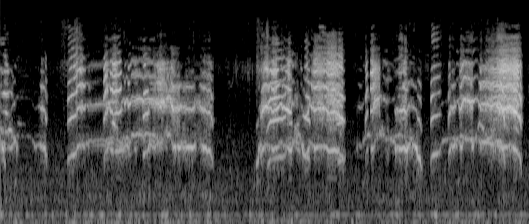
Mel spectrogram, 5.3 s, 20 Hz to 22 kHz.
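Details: Peregrine falcons feeding at their nest in Koszalin, Poland, 16 May 2022, a chick's foot stuck in a beak: bursts of shrill, rasping harmonic calls, several per second, broken by brief pauses, over a low hum.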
